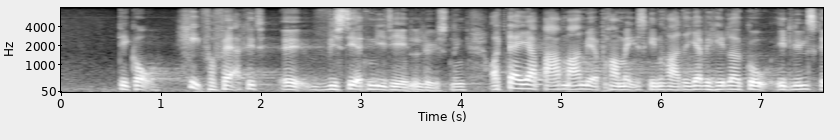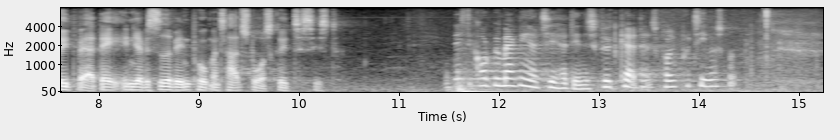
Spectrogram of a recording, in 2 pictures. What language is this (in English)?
Danish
